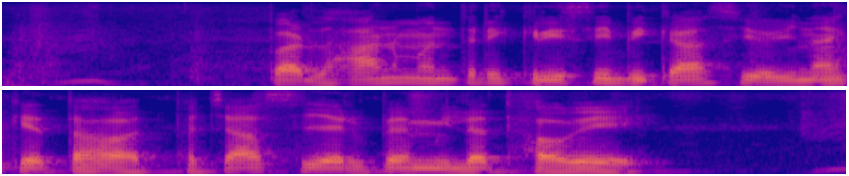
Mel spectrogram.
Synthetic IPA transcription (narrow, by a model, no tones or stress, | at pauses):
pɾəd̪ʱaːnmə̃nt̪ɾikɾɪsiʋɪkaːsjoːd͡ʒnaket̪əɦət̪pət͡ʃaːsɦəzaːɾʊpjemɪlət̪hoʋeː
